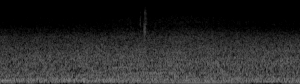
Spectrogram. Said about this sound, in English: And as you can hear, I'm now back in traffic.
